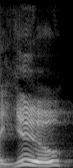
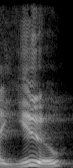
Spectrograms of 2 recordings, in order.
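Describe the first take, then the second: First: "you" said higher and louder, aimed at one person; single out the son with a sharp "you"; pointed singular you. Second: Said in the usual way. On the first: Shown as a demonstration. To his son in the congregation, a pointed louder "you". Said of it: "If I look over at my son". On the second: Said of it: "I'm talking to all of you".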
